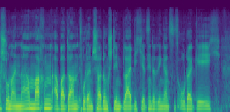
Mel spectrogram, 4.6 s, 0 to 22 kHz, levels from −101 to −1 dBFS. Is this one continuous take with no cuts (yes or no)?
no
